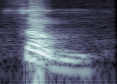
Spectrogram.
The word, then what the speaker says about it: thumb: another good example is the word thumb thumb t h u and B the b in Thum is silent so there is no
